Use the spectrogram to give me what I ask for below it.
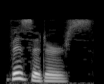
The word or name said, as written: visitors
